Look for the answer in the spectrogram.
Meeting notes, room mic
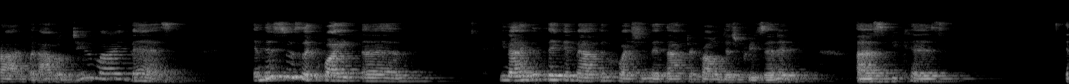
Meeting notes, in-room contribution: present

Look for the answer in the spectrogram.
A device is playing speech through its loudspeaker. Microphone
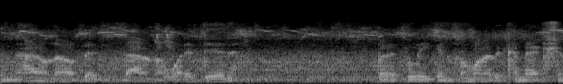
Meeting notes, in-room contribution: none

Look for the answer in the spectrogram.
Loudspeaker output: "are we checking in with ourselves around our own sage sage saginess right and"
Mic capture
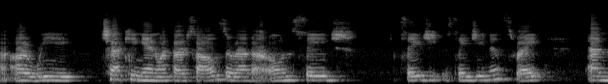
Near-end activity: none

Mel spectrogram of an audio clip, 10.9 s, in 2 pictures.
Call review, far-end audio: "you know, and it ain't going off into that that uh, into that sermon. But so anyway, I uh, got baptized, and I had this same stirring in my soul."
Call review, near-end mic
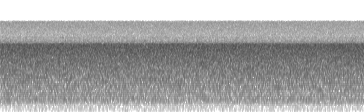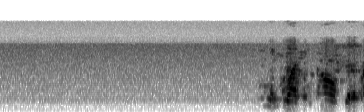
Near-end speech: present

